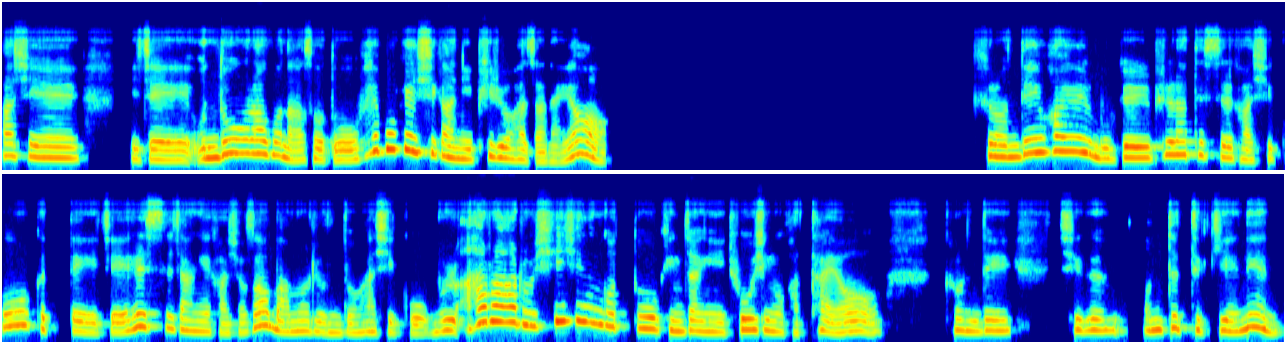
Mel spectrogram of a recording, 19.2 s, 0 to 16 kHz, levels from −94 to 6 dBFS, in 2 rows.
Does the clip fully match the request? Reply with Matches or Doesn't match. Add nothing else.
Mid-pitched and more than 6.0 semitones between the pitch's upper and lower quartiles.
Doesn't match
